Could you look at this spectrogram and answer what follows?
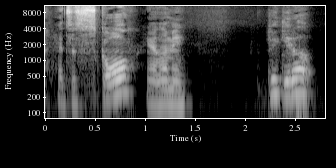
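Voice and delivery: ordinary talk, nothing marked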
